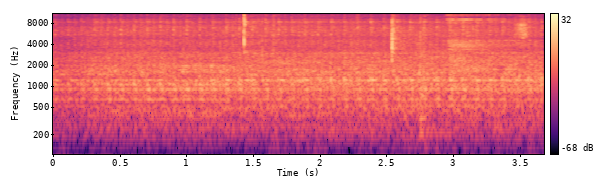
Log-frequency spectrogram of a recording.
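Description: A metal lathe running steadily after switch-on, set up for threading with the half nut engaged, giving a continuous mechanical whir with a rapid rattling texture and a few brief sharp clicks, close and fairly loud.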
